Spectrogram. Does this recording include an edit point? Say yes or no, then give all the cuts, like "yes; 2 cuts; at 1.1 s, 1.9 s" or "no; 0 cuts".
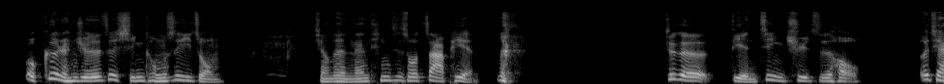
no; 0 cuts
